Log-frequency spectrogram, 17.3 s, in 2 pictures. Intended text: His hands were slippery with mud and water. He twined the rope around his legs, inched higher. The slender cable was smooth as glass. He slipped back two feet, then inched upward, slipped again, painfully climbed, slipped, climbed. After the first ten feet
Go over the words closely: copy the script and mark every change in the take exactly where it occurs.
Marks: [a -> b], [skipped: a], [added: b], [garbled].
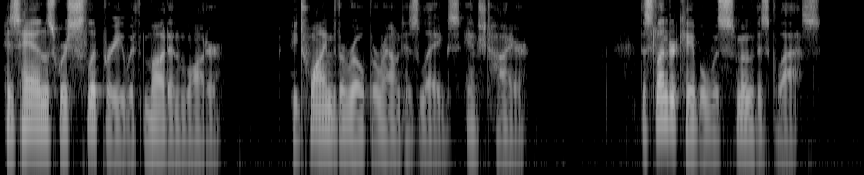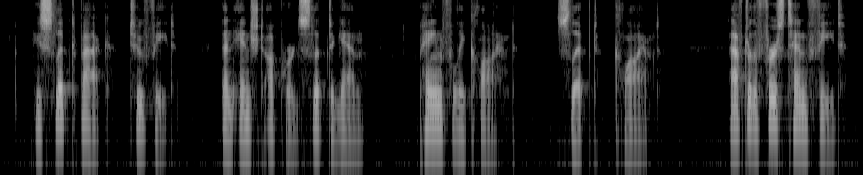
His hands were slippery with mud and water. He twined the rope around his legs, inched higher. The slender cable was smooth as glass. He slipped back two feet, then inched upward, slipped again, painfully climbed, slipped, climbed. After the first ten feet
